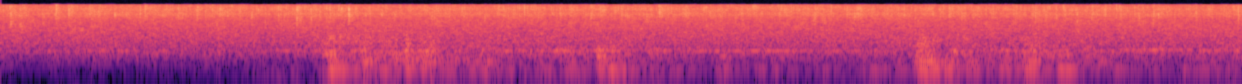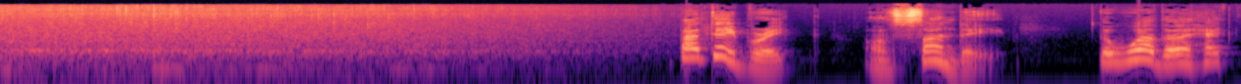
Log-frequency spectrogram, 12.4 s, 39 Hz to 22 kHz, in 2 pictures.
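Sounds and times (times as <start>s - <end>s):
thunder rumbling: 0.0s - 9.6s
steady rain: 0.0s - 9.7s
speech: 9.6s - 12.4s.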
